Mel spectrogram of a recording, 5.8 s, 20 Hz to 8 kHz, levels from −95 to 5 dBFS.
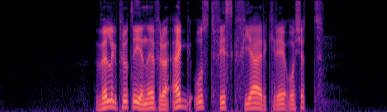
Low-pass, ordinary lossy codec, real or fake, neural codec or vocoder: none; none; real; none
